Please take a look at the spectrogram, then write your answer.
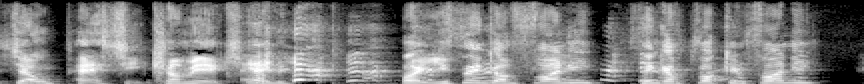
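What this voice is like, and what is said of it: Joe Pesci impression. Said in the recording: “your impression of Joe Pesci”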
